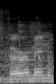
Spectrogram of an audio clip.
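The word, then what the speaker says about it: Werman: vermin obviously even though it's spelled wermen it's pronounced vermin which is another word of saying pest like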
